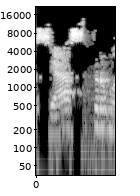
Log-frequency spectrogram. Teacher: నియమం అది అలాగే శాస్త్రము అనండి శ కి స కి తేడా ఉంది శ్రీరాముడిలో ఉన్న శ ని తాలవ్యము అంటారు తాలుతో పలకాలి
